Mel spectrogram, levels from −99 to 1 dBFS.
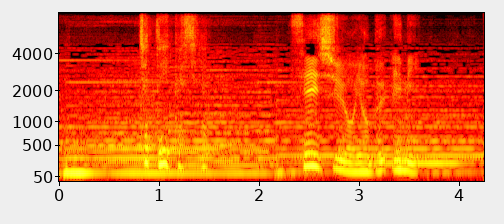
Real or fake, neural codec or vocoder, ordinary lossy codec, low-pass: real; none; none; none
